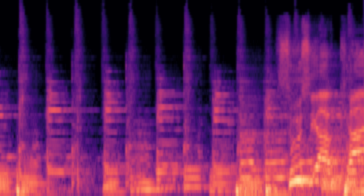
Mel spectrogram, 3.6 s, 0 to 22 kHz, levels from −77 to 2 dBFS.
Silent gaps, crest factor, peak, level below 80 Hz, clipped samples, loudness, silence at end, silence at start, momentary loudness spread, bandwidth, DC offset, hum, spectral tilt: none; 16 dB; -2 dBFS; -30 dBFS; under 0.1%; -19 LUFS; 0 s; 0 s; 13 LU; 19 kHz; 0.1%; none; -5.5 dB/octave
